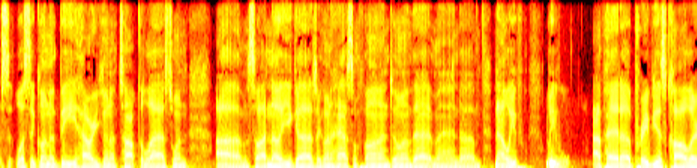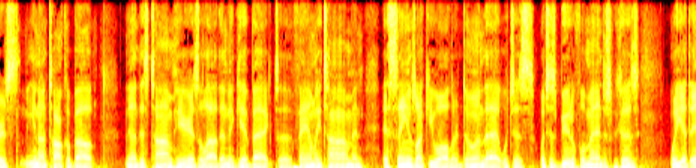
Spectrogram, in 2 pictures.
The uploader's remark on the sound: joined over the phone by several guests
